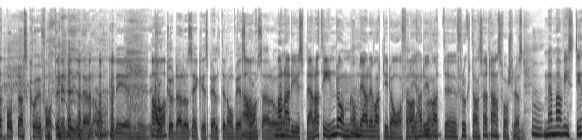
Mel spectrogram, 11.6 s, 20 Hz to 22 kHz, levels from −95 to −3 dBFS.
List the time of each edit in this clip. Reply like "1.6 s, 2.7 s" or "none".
none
